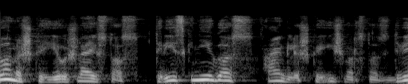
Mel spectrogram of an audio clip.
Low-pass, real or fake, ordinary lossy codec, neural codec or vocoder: 9.9 kHz; real; Opus, 64 kbps; none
